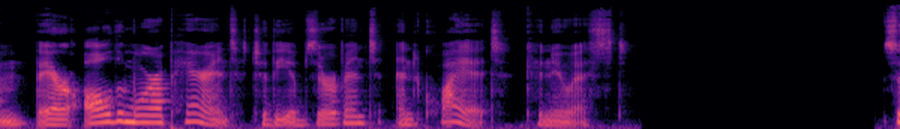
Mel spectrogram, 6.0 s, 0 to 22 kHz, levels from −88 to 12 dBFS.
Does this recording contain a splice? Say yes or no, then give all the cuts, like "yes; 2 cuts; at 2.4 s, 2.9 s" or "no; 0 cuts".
no; 0 cuts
